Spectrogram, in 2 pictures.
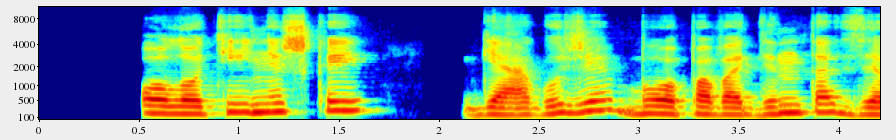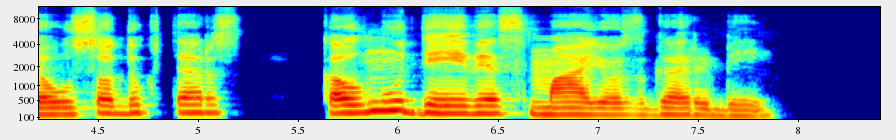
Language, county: Lithuanian, Kaunas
